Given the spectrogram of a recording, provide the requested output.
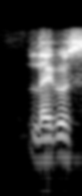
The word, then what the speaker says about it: Lagos: If I'm butchering the pronunciation of that, please correct me. – No, you did okay. – Lagos is good.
